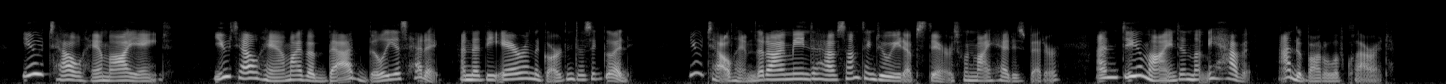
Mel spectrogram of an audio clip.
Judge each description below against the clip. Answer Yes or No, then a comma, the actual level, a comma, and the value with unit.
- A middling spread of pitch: No, wide, 6.2 semitones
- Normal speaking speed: No, fast, 230 wpm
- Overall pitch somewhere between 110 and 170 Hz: No, high, 215 Hz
